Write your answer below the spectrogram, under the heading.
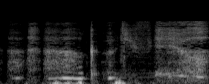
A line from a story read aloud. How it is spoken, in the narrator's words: Sharon cried, her voice wavering with each violent thrust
